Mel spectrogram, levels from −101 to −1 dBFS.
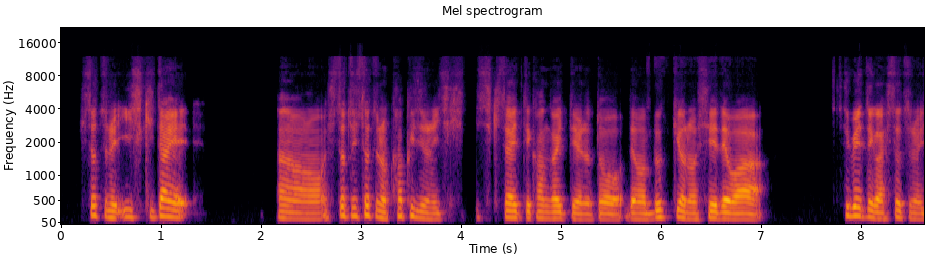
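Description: A speech recording with nothing technically wrong in it. No fault can be heard at any point, so there are no times or causes to give.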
